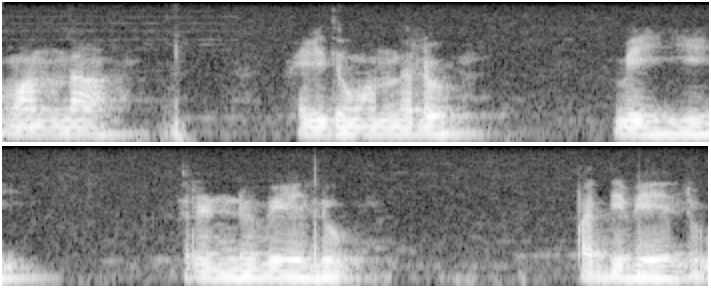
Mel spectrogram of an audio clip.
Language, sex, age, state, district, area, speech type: Telugu, female, 18-30, Andhra Pradesh, West Godavari, rural, spontaneous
